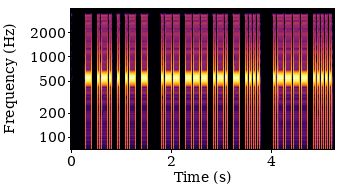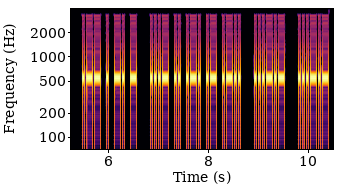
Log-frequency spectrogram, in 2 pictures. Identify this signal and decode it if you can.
Morse code, heard as a keyed tone, about 30 wpm, 550 Hz. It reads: TREAT WORTH 15 WENT VIRAL <SK> <SK>
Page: news headlines in morse code at 30 wpm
